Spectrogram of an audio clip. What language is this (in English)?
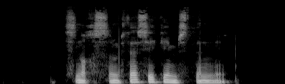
Kabyle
